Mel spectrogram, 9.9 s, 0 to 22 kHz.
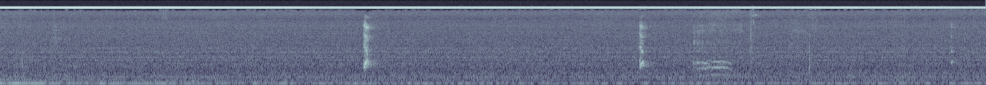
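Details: Awake infant boy, fed about 15 minutes earlier, possibly sucking his thumb: two sharp, brief clicking gulps about three seconds apart over steady room hum; infant hiccups.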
